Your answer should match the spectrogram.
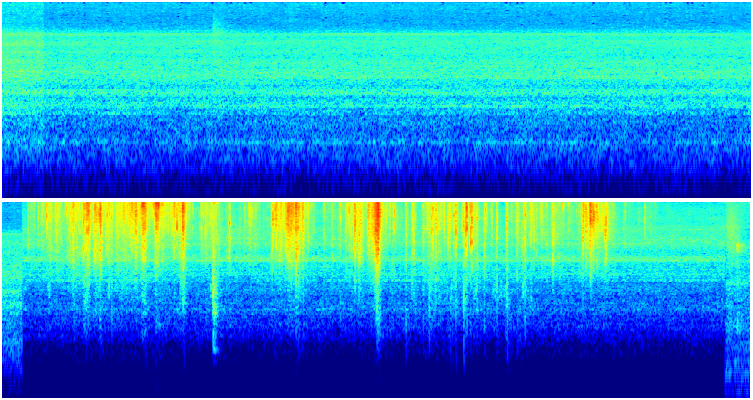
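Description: A steady hum with several faint steady tones, then, from about halfway through, the plastic wrapper of a triangle rice ball (onigiri) being torn open by its tab and pulled apart, crinkling in quick irregular bursts for about eight seconds.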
